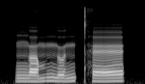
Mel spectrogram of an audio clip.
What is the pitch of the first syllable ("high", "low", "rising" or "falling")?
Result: rising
